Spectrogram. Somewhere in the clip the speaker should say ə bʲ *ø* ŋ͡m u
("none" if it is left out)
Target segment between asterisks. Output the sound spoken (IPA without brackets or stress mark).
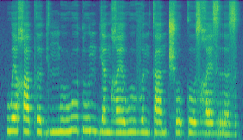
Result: ə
